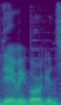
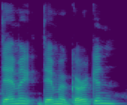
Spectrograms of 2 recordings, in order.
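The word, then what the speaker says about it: Demogorgon: I said demi. Is it demogorgan? Demogorg? I said it wrong last time and he corrected me and I felt really bad. Is it? Oh, it's demogorgan, right? Not demi. Demogorgan. That's what it was.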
